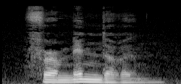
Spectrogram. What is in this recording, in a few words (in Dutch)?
"verminderen", Dutch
